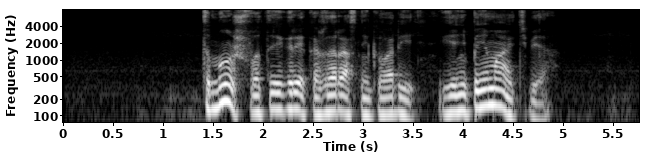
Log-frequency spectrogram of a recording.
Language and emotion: Russian, angry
